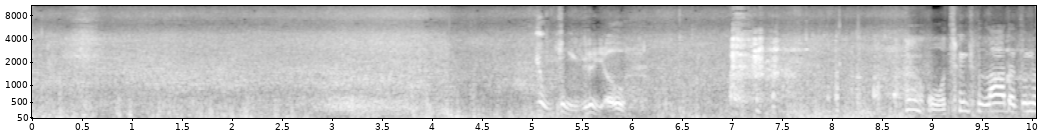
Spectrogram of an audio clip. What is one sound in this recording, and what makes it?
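Waves break and wash against rocks.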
